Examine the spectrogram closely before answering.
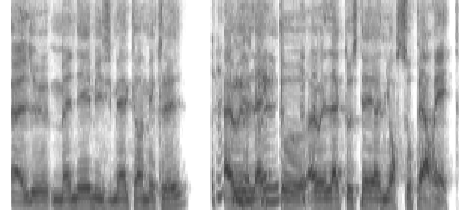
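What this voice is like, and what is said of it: Put-on French accent, dropped T's. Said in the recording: “giving Malcolm a French accent ... Was that more French than Russian? ... Absolutely ... He just doesn't pronounce any of the T's”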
